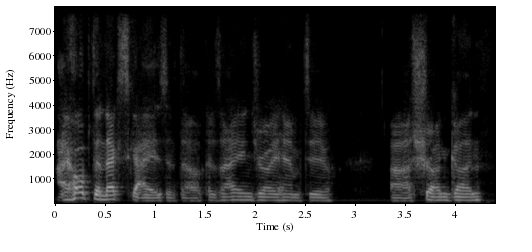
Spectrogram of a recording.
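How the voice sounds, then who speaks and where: A man's voice: medium pitch, a little slow, a bit bright. Joking man leading a podcast chat. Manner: joking, leads the rundown. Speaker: podcast co-host. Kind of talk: casual chat.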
